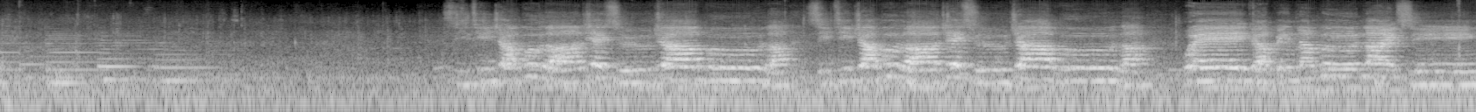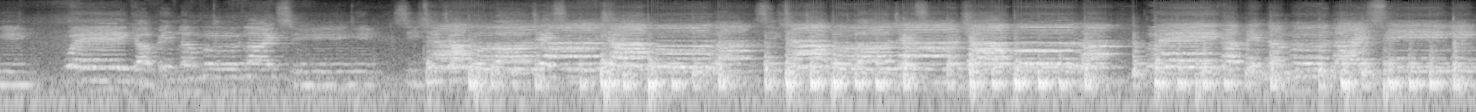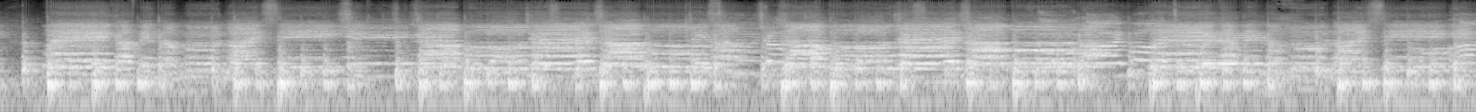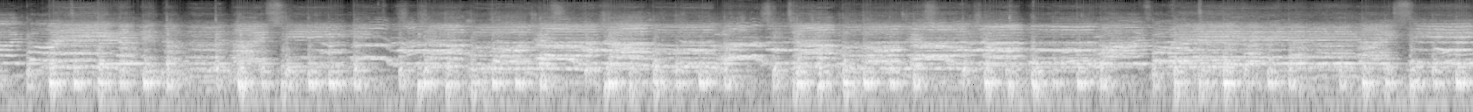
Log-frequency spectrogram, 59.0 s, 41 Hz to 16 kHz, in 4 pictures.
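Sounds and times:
upright piano: 0.0s - 3.0s
mixed choir singing: 4.5s - 59.0s.

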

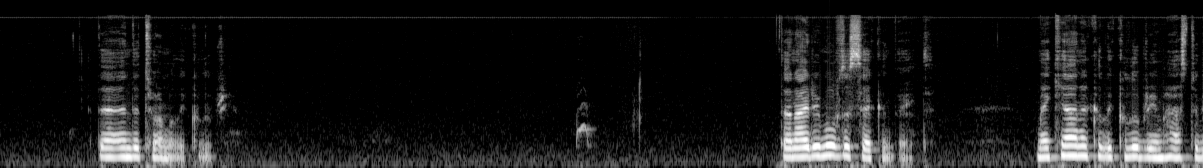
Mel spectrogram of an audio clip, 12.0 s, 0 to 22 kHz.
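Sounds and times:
marker squeaking on glass: 5.8s - 6.0s.

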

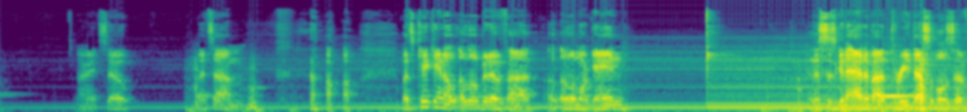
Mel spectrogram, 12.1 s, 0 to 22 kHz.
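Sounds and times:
guitar amplifier hum: 0.0s - 12.0s
man laughing quietly: 3.7s - 4.6s.

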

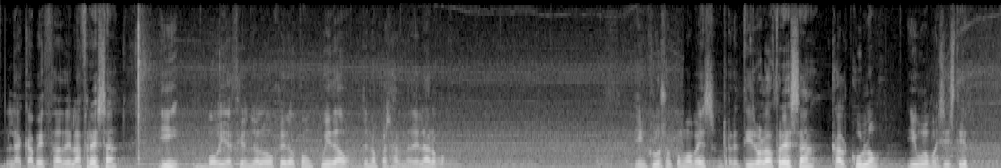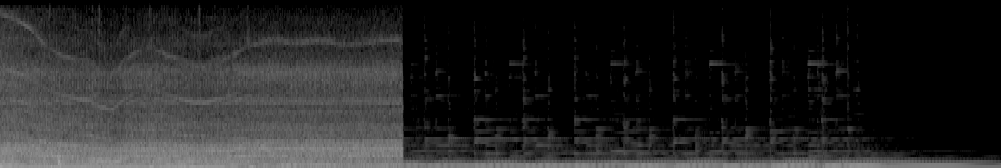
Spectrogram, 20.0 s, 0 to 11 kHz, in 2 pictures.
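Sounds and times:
electric drill boring into wood: 1.3s - 7.0s, 9.4s - 14.0s
soft plucked guitar music: 14.1s - 20.0s.

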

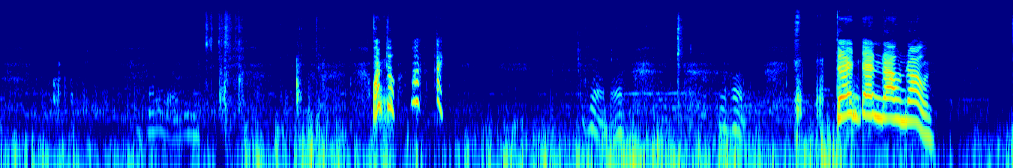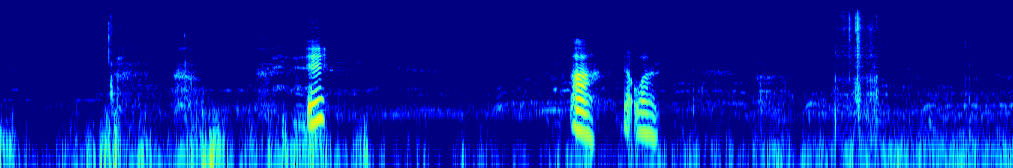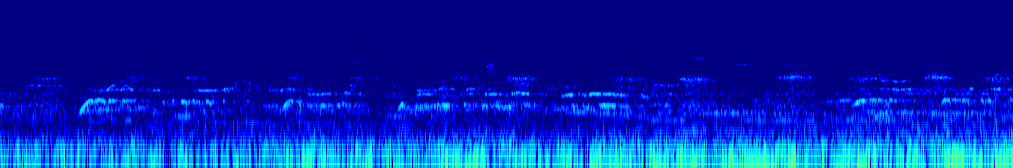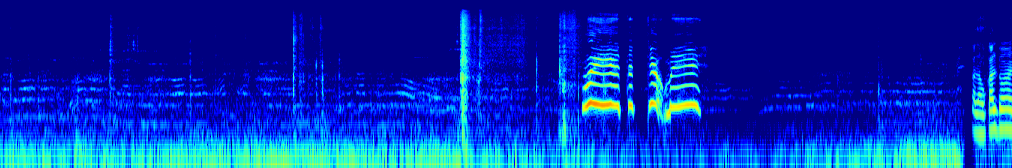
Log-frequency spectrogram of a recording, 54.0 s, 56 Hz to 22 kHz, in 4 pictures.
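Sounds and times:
bamboo pole striking seed pods: 2.6s - 4.4s, 24.6s - 26.7s, 40.7s - 45.2s, 46.5s - 48.4s
bamboo pole knocking branch: 24.6s - 25.3s, 43.0s - 45.1s, 46.6s - 48.3s.

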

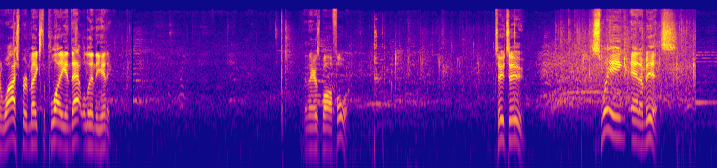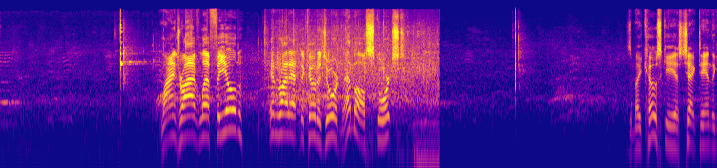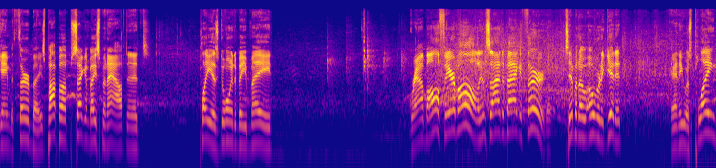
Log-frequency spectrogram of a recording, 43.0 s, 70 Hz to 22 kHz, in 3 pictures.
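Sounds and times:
metal bat hitting ball: 36.0s - 36.5s.

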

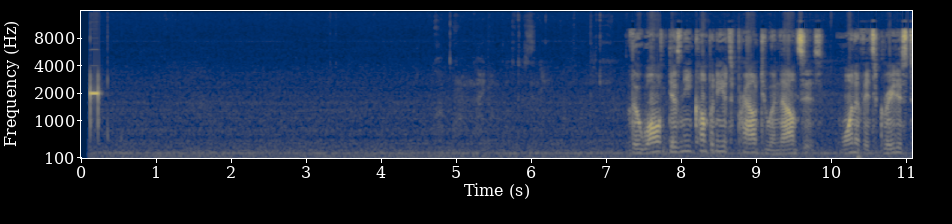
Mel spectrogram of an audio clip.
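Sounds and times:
faint low hum: 0.1s - 11.0s.

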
